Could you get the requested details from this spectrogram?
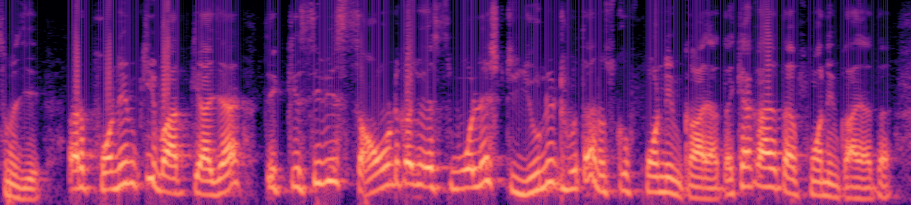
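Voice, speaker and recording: A male teacher delivers an exam-prep lecture, posing his own questions and answering them, his pitch dropping at the ends of phrases. He talks fast with big pitch swings and a dark tone, on a slightly dull, lo-fi recording.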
